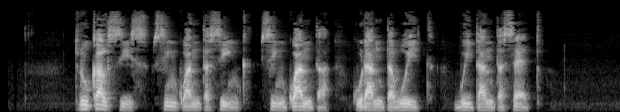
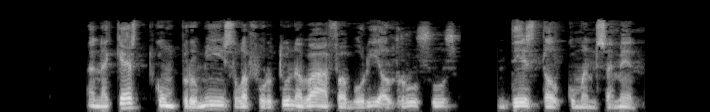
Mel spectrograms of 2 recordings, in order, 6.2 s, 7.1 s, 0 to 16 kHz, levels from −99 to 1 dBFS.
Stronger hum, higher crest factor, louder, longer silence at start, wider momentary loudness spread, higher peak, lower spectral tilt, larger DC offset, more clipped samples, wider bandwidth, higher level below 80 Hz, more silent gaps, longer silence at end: neither; first, 24 dB vs 18 dB; about the same, -23 LUFS vs -21 LUFS; second, 0.75 s vs 0.9 s; first, 12 LU vs 8 LU; about the same, -2 dBFS vs -4 dBFS; second, -4 dB/octave vs -6 dB/octave; neither; neither; first, 11 kHz vs 8.2 kHz; about the same, -56 dBFS vs -56 dBFS; second, none vs 4.61-4.97 s; about the same, 0.8 s vs 0.75 s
